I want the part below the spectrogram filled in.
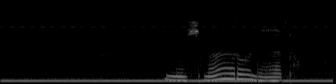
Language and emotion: Russian, sad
